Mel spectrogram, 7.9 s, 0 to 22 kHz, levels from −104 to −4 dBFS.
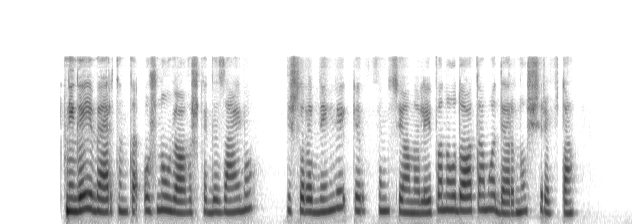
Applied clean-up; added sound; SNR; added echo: neural mask model DeepFilterNet 3.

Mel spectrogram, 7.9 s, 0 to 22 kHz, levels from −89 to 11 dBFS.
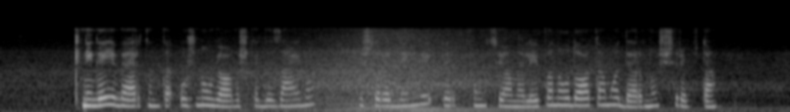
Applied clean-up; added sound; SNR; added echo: none; Car passing by / Truck; 15 dB; none.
